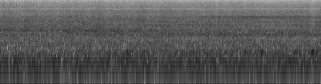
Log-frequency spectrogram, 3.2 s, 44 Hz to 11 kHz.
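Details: LM7 5.3L Gen 3 V8 with 180,000 miles, drive-by-cable and a programmed PCM, started as close to cold as possible at 104°F ambient. It starts easily and idles with a steady, even drone, showing about 42 psi on the mechanical oil gauge.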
